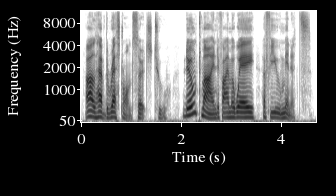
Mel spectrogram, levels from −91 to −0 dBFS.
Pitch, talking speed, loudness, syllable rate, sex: 155 Hz, 190 wpm, -17 LUFS, 5.2 syllables/s, female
